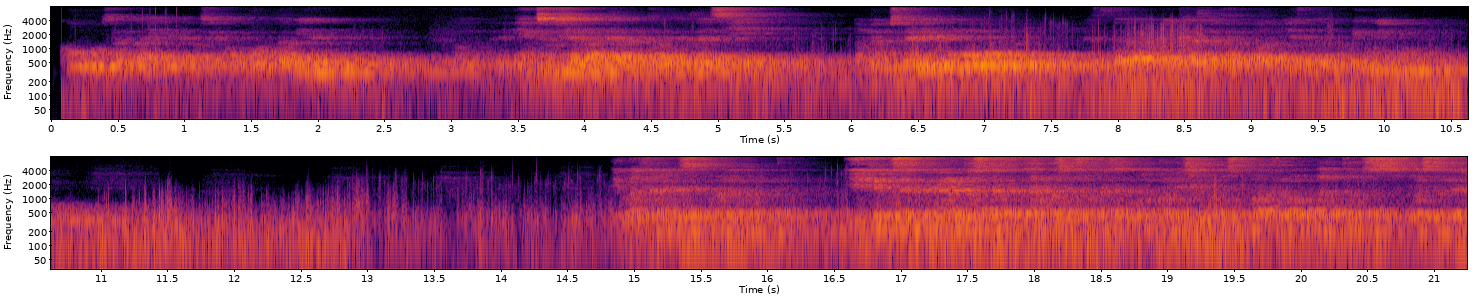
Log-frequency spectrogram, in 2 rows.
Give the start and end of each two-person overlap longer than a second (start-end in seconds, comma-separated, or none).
none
